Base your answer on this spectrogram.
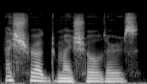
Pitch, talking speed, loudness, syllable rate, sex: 145 Hz, 165 wpm, -14 LUFS, 4.6 syllables/s, female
